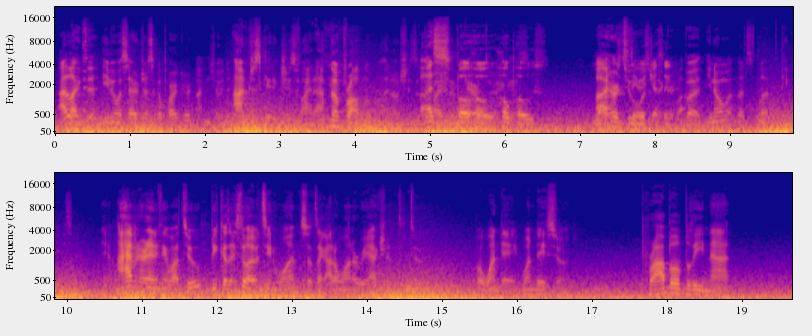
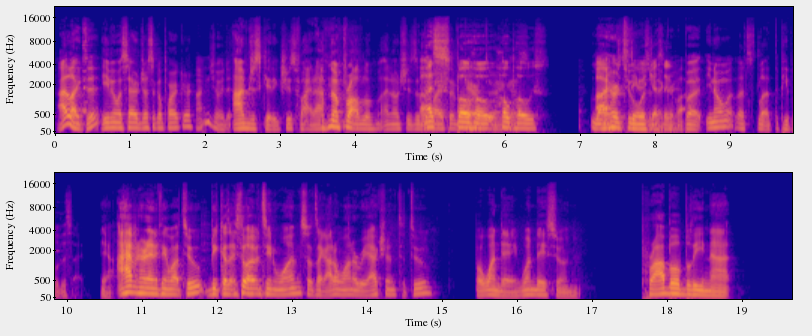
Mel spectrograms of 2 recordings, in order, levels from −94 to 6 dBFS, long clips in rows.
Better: second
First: wind noise on the microphone; heavy; 10 dB below the speech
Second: none

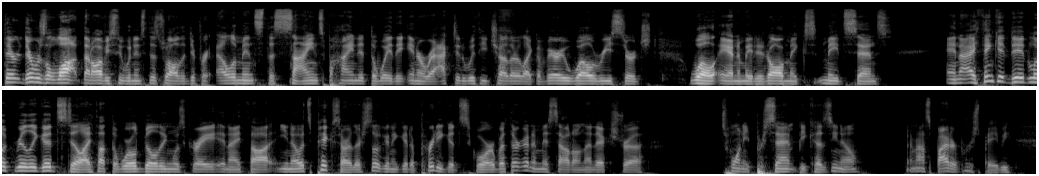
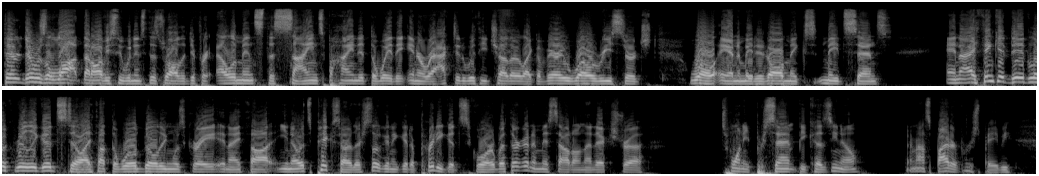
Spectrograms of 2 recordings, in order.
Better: first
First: none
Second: distortion; heavy; 10% of the sound clipped

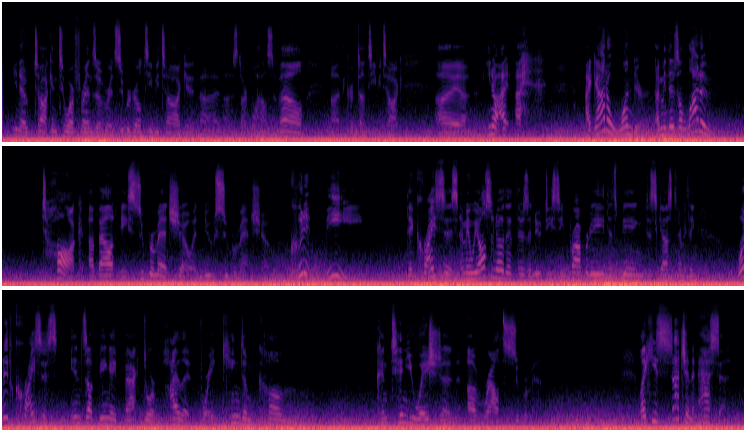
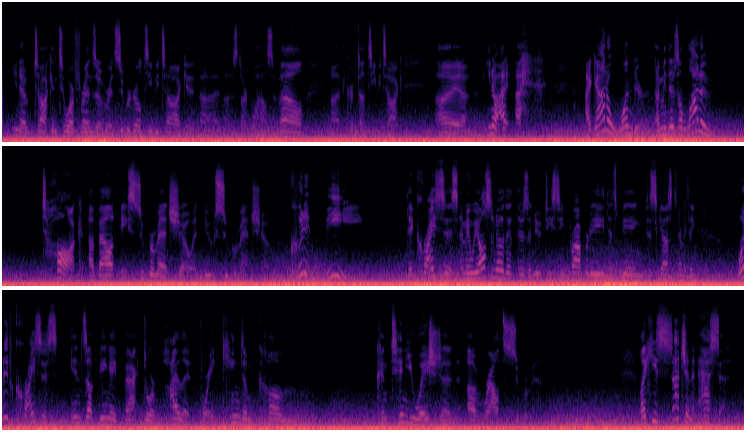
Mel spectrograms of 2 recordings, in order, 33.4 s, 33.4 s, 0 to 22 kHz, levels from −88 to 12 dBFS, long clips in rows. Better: neither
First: low rumble; loud; throughout; as loud as the speech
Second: low rumble; loud; throughout; as loud as the speech

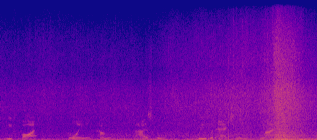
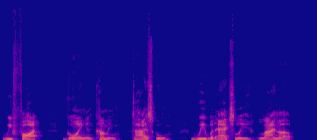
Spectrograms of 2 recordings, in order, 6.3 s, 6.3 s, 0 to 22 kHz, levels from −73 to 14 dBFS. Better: second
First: wind noise on the microphone; heavy; 5 dB above the speech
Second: none

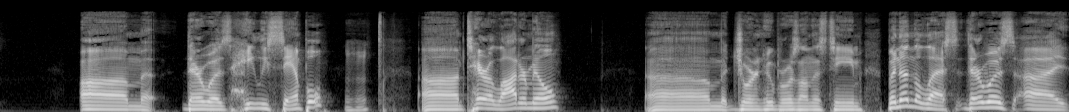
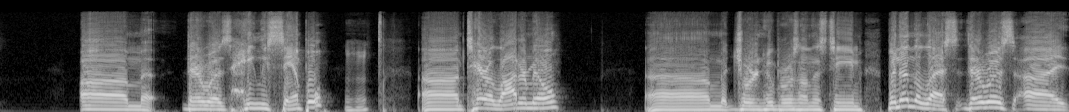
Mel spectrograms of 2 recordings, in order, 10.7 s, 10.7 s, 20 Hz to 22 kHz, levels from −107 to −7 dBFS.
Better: first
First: none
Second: distortion; heavy; 19% of the sound clipped

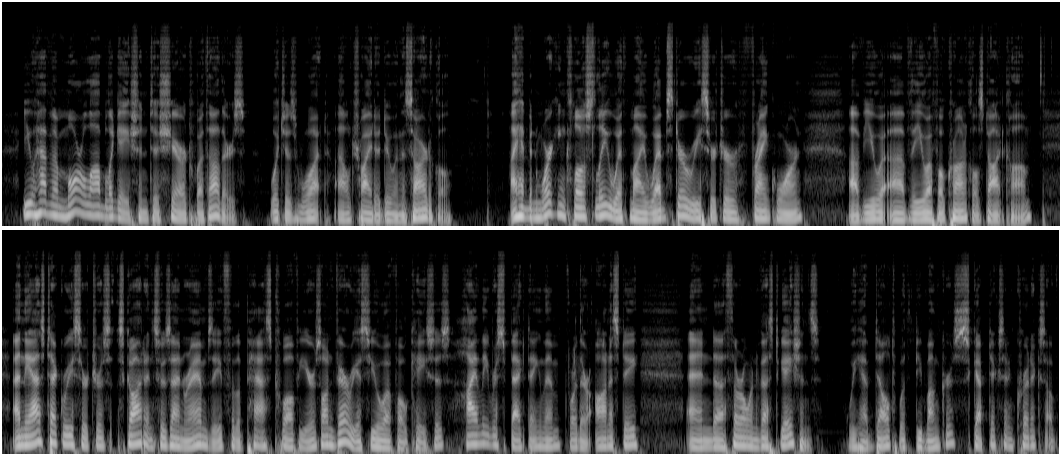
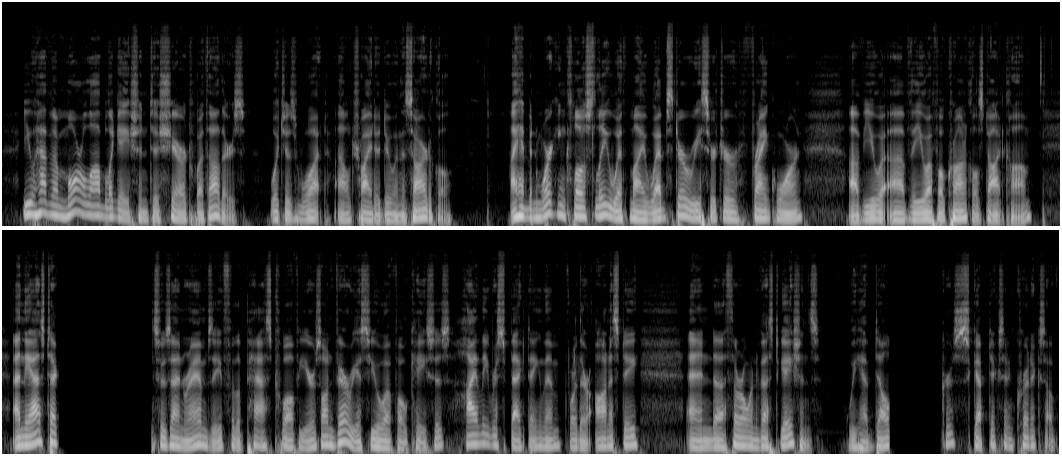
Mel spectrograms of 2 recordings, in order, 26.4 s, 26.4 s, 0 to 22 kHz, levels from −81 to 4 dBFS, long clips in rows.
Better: first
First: none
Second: audio cutting out; at 14 s for 1 s and at 24 s for 0.5 s

